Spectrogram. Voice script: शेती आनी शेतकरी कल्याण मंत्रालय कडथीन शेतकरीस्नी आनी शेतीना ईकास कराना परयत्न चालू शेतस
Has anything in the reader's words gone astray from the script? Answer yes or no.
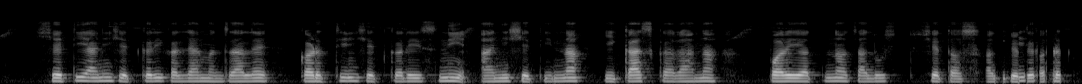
yes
